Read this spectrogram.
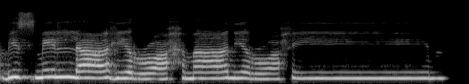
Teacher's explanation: جب میں رحیم پہ وقف کروں گی تو میں نے اس کو صرف رحیم کر کے وقف نہیں کرنا, خوبصورتی کے لیے میں اس کو لمبا کر کے وقف کروں گی. اور بسم اللہ الرحمن الرحیم 4 حرکت تک لمبا کر سکتی ہوں میں سے, 4 اور 6 حرکت تک لمبا کر سکتی ہوں, 4 حرکت تک یا 6 حرکت تک.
